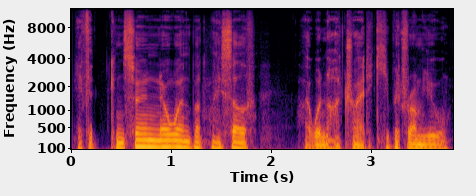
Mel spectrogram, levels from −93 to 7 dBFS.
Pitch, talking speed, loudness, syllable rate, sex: 90 Hz, 250 wpm, -17 LUFS, 6.2 syllables/s, male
